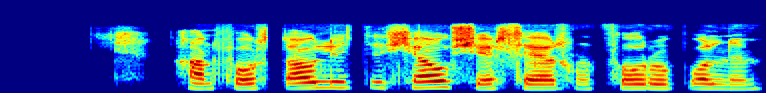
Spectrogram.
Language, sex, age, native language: Icelandic, male, 13, Icelandic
